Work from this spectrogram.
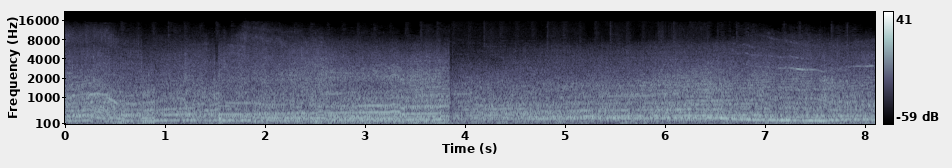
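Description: A 2018 Ferrari 488 GTE race car launching from pole in a racing game, loud engine roar rising in pitch through quick gear changes, continuous and close with a sharp shift partway.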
